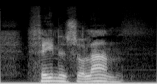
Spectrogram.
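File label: "Venezolaan", Dutch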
